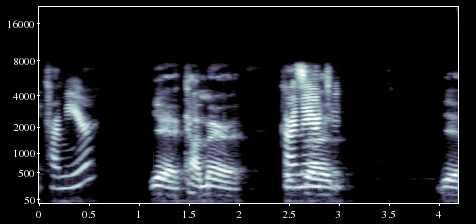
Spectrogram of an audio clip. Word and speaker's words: chimera: username how do you say come here yeah chimera yeah it's a piece from Greek mythology okay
